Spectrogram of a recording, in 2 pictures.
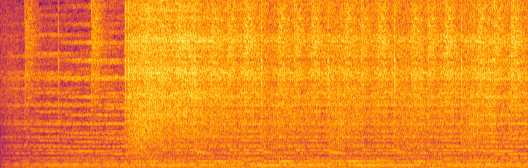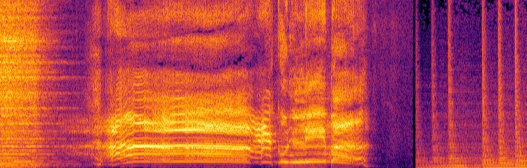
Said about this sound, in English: We cut, mercifully, to the hallway just outside of Meredith Indigo's office door, just in time to hear Professor Z's final ghostly screams.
